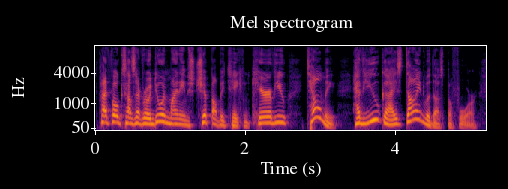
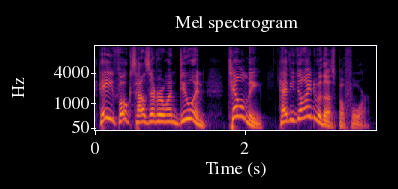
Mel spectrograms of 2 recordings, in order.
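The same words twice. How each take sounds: First: Bright, friendly server greeting; model server greeting. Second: High, chirpy waiter greeting; bubbly server. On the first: Shown as a demonstration. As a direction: greet the table like a pro waiter. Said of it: "you have to walk over to the table and say". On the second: Retold or imitated. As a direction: gush like an over-eager server. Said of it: "you get some bubbly server walk over and say".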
